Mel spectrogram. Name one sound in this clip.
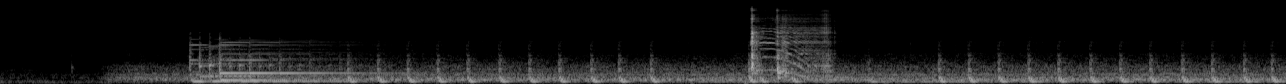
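Game music plays from a tablet.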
